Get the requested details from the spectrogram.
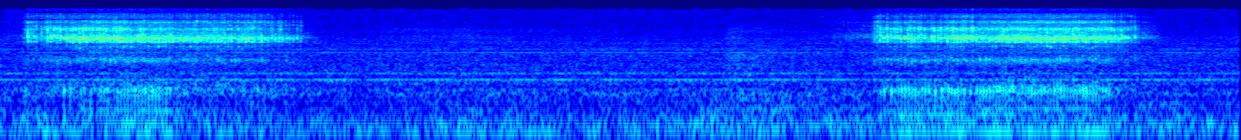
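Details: Man deeply asleep and snoring: two long, hissing, rattling snores about four seconds apart, with steady background noise; snoring.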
